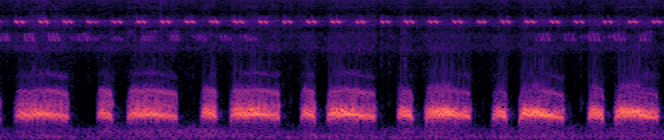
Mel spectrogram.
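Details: Aggressive spotted dove delivers a rapid series of husky low coos, alternating brief and longer notes, with about eight pairs in under seven seconds. A faint high ticking and a soft background hiss accompany it.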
